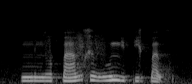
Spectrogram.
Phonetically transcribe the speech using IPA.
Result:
ŋ͡m i n v ɐ k͡p a v x ɘ v u mʲ ɛ pʲ ɐ k͡p a xʷ

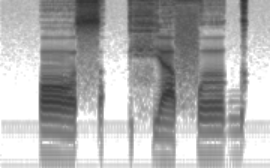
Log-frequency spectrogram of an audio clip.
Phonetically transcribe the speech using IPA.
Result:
ɔ θ | fʲ a f ɤ ɡ

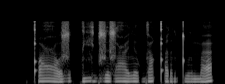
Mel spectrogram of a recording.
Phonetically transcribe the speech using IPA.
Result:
qʼ o ʕ ɔ z | vʲ o ɡ z ʊ z ʕ ɛ l ə o̯ ɡ a qʼ ə r tʷ ɛ l m a

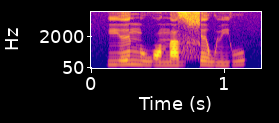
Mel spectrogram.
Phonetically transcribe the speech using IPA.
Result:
j e n u w ɔ n a z ɬ e w y j u

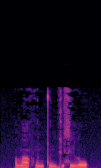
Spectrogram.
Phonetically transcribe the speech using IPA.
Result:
β ã˦ f ũ˨ n t ũ˨ ɡ i˨˦ s i˦ l o˦

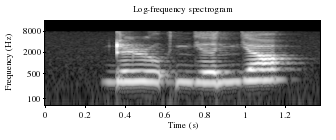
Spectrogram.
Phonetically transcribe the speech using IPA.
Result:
ɖ ə ɭ o ʔ nʲ ɜ nʲ ɑ

